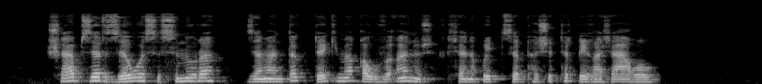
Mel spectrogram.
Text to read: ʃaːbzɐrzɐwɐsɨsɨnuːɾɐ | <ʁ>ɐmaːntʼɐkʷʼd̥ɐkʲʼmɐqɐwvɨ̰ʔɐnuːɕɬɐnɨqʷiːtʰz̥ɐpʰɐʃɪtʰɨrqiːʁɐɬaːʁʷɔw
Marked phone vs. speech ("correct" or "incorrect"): incorrect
